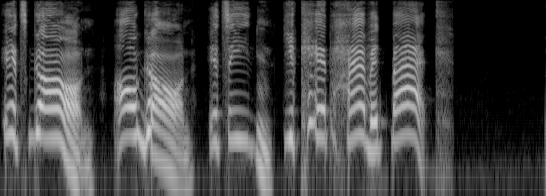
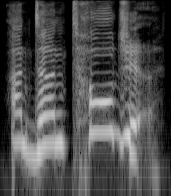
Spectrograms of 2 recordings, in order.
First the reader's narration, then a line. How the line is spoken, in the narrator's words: Jack pleaded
